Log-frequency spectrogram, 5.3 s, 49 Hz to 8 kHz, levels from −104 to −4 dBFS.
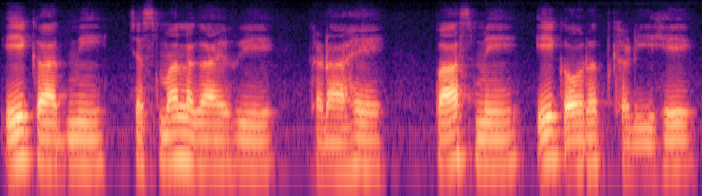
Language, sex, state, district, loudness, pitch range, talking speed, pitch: Hindi, male, Uttar Pradesh, Lalitpur, -19 LUFS, 105-110 Hz, 150 wpm, 110 Hz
